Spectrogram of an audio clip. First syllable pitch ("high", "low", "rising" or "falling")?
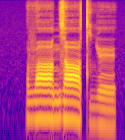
high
